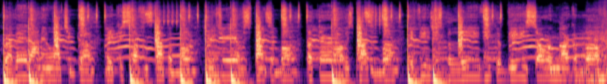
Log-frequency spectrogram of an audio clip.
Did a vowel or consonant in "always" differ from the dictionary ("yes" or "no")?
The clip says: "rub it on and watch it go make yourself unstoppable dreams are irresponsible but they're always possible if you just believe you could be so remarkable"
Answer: no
